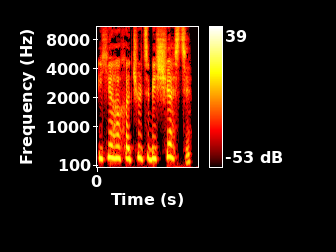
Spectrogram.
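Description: A woman reading an audiobook, voicing a noble mother who speaks in a measured, formal, gently reproving way. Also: sits high, fairly even intonation, no echo, clean studio sound, pitched above the performer's own voice. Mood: tender. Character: noble mother, gentle but stern lady. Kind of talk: audiobook character voice.

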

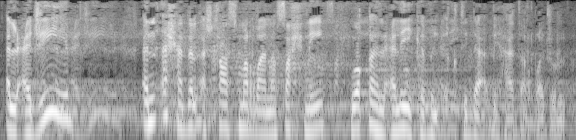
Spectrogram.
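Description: A man's voice: a little high, fast. A man giving a religious lecture on family life, telling stories and acting out the people in them. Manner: lively storyteller who acts out quoted people. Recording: echoey hall, muffled lo-fi lecture recording.

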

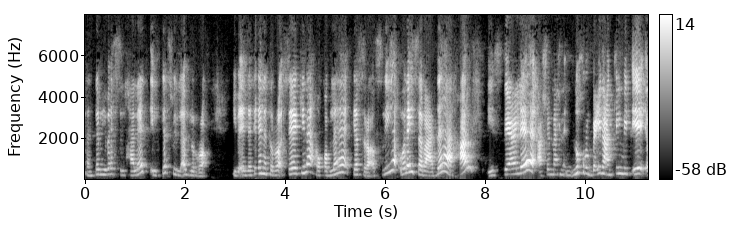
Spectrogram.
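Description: A woman's voice: on the high side, bright, forceful tone. Patient Egyptian woman teacher, dull audio. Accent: Egyptian Arabic. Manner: patient, repetitive, checks understanding often; stretches out example words slowly. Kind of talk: online lesson to female students.

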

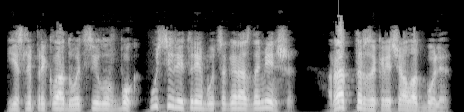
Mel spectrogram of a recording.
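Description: A man narrating a thriller audiobook in a steady, measured way. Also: fairly high pitch, no echo, highs cut off.

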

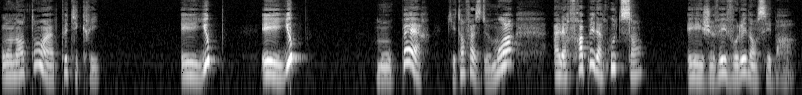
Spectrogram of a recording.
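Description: A woman reading a literary novel aloud as an expressive audiobook narration. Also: on the low side, normal speed, husky. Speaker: audiobook reader.

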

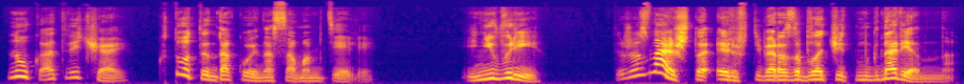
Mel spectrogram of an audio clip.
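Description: A woman voicing a grumpy, stern man in a fantasy audiobook, gruff and lecturing. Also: low voice, wildly swooping pitch, normal speed, no echo, studio quality, pitched above the performer's own voice, full character voice. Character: grumpy, stern adult man, sharp-tongued.

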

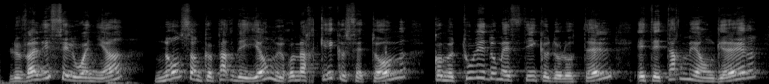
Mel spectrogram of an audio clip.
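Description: An audiobook narrator reading a historical novel in an expressive storytelling manner. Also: mid-range voice.

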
